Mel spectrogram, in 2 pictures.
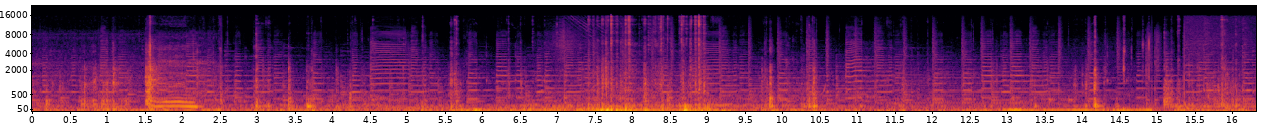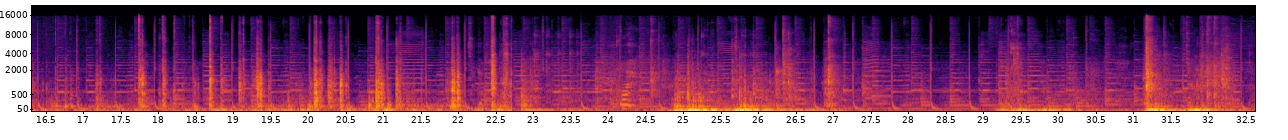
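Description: Background music with a steady beat, and a couple of loud thuds about 25 seconds in.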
